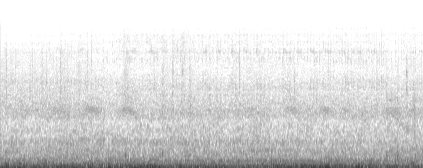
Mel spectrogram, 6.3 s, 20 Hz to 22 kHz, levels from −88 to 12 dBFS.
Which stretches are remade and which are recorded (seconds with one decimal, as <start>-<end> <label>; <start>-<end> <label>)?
0.0-6.4 recorded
